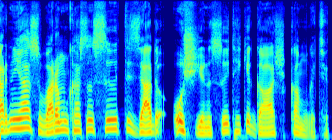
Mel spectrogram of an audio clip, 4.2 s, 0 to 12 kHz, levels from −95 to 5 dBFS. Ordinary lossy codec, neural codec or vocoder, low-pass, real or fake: none; none; none; real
